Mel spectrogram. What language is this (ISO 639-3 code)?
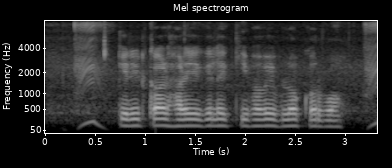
ben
